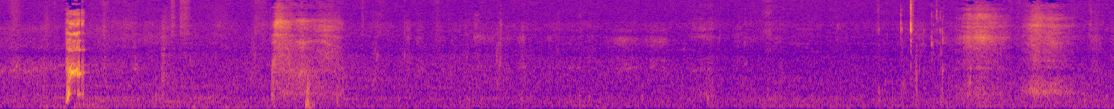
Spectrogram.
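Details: Two sharp, abrupt hiccups, then two fainter ones, over quiet room or car noise: hiccups (singultus).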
